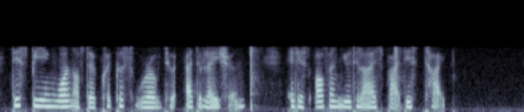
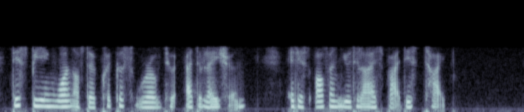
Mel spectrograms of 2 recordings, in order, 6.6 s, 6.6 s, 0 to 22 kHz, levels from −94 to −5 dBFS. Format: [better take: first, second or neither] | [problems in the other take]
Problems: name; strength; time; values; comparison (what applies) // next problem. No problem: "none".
second | background sound (Rattle (instrument)); 12 dB below the speech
